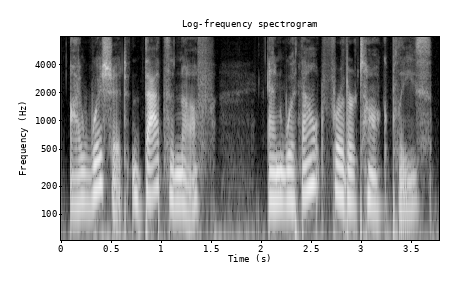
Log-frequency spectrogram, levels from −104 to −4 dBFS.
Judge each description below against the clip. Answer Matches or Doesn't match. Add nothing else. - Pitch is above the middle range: Doesn't match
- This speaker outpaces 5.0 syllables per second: Doesn't match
